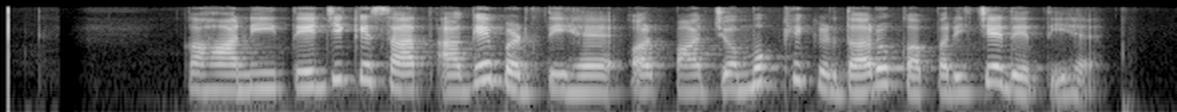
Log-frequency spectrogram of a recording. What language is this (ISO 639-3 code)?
hin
